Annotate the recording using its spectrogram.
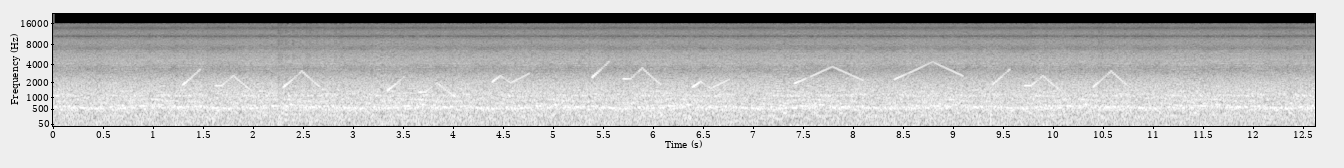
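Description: A large crowd cheers and murmurs steadily in a big arena.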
